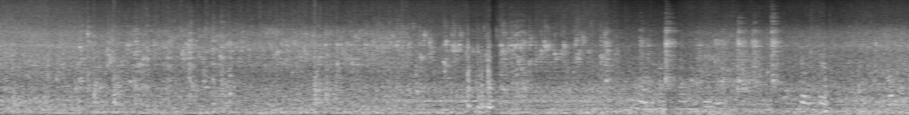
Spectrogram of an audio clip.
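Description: Meat patties sizzle loudly in hot fat.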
